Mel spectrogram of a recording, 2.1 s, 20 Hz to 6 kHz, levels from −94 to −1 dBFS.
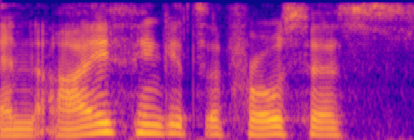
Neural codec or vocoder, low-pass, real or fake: codec, 16 kHz, 16 kbps, FunCodec, trained on Chinese and English, 50 frames a second; 5.4 kHz; fake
